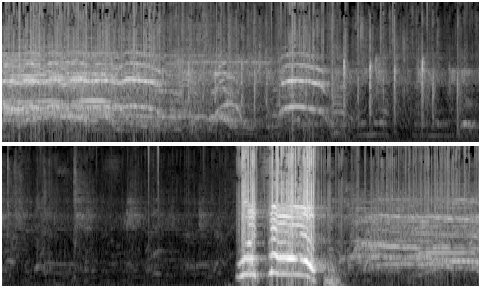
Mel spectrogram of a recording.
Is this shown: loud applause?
yes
